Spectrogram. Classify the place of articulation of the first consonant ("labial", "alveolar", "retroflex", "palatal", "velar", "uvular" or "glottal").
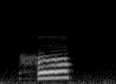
glottal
